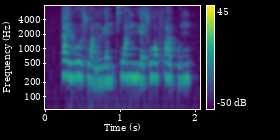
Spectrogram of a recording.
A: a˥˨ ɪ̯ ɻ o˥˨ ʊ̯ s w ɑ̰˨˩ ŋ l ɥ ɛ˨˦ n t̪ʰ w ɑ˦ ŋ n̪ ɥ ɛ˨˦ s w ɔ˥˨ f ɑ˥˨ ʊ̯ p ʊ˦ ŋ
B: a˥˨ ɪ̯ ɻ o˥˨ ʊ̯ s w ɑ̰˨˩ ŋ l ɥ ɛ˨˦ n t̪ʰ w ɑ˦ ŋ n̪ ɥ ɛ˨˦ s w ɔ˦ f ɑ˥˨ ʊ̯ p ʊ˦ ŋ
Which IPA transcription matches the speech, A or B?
B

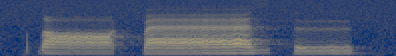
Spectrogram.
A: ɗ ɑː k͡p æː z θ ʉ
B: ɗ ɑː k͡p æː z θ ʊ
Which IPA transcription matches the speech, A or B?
A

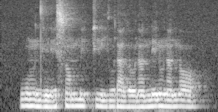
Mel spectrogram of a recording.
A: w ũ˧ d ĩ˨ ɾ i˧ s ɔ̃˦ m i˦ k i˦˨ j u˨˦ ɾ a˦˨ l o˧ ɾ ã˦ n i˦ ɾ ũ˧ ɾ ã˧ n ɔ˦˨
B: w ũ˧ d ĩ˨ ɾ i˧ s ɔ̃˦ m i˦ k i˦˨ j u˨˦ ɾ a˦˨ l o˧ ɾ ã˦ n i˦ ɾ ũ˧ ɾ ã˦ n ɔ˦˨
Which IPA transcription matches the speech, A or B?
B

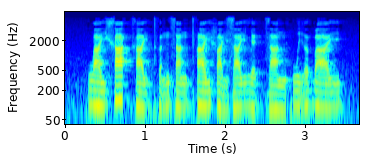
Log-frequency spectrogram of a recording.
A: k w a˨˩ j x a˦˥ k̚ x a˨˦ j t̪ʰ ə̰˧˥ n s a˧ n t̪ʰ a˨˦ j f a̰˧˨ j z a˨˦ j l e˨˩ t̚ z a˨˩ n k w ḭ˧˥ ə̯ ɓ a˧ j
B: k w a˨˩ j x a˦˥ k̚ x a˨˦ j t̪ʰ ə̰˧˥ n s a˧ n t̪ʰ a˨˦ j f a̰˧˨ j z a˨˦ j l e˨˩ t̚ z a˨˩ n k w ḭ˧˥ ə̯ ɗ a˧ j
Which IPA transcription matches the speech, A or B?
A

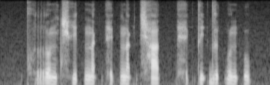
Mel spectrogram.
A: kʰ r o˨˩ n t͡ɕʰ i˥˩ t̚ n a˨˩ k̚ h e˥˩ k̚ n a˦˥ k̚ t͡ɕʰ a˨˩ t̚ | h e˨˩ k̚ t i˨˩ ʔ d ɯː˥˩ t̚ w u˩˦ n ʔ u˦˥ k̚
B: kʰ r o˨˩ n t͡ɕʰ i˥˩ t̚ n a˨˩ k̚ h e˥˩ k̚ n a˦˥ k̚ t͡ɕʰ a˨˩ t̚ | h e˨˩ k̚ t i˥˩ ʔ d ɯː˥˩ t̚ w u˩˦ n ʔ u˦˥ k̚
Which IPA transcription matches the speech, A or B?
B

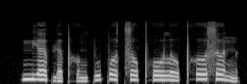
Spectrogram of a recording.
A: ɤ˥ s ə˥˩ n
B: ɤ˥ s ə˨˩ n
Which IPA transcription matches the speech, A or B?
A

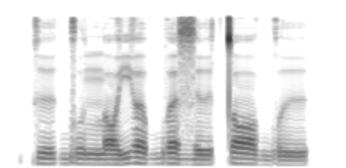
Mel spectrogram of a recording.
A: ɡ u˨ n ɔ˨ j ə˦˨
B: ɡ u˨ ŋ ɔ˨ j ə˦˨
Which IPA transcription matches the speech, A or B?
A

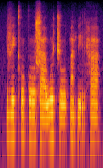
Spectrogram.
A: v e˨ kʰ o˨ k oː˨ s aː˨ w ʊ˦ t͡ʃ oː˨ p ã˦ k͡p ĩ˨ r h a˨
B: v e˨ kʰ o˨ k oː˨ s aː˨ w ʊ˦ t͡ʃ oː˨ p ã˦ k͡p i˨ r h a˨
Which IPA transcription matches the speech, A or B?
B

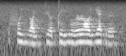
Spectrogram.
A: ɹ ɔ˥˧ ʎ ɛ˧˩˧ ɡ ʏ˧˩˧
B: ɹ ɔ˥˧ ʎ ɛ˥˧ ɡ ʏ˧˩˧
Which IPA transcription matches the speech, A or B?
B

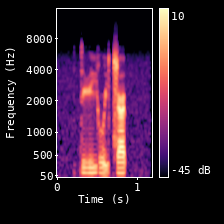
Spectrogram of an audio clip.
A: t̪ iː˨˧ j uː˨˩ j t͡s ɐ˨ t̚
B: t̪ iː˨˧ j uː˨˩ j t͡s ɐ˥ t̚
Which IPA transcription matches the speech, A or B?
B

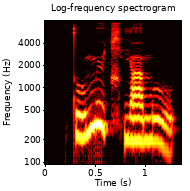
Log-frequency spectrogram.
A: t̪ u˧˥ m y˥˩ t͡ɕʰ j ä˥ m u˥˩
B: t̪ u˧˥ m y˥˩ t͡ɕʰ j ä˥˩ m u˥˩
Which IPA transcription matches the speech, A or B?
A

